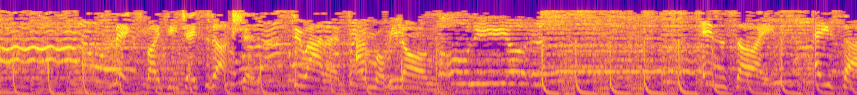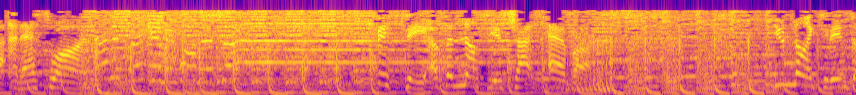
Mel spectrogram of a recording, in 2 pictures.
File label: Pirate Radio Ad, Happy Hardcore; Hardcore Nation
